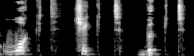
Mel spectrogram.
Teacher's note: They pronounce as t, not id.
